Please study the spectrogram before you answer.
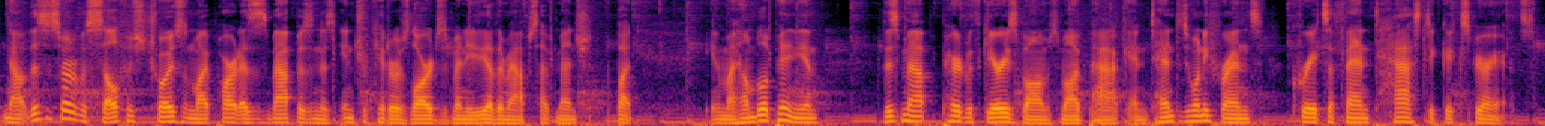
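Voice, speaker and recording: A man's voice: deep voice, expressive, a little fast, soft background music. A man hosting a gaming video, reading a scripted top ten countdown in a casual, wry way with offhand swearing and asides.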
